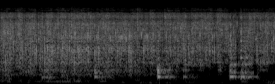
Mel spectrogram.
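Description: Chopped onions fry in mustard oil, a strong continuous sizzle with intermittent scraping of a spatula stirring them in the pan.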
